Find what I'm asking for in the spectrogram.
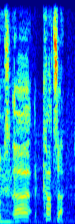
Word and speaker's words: Qatar: You're from a country called Qatar. But also, how do you pronounce it? I got told Qatar. Yeah, is the correct pronunciation.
